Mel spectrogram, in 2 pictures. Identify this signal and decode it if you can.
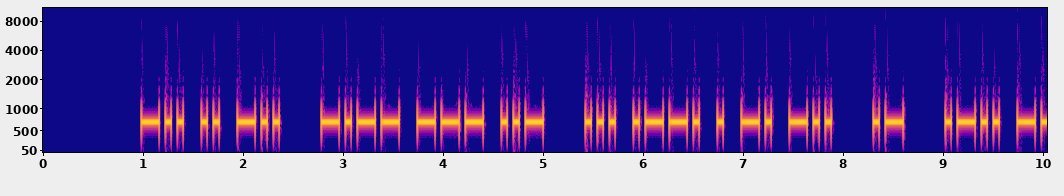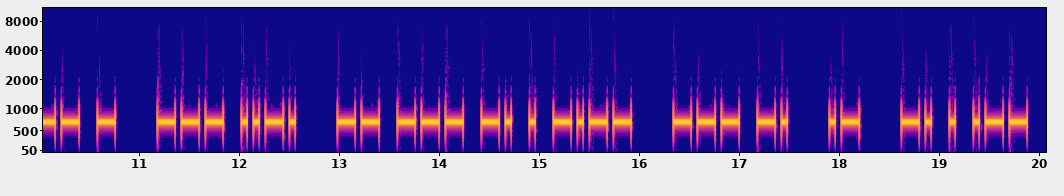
Morse code, heard as a keyed tone, about 20 wpm, 700 Hz. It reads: DID YOU SPEND A LOT OF MONEY ON A NEW
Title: Sentences from Top 1000 Words - Review Part 4 - 20wpm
